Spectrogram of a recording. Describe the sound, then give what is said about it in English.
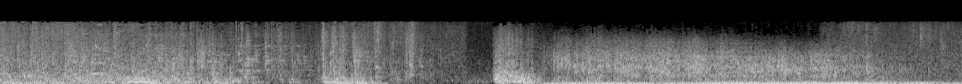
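A tree smashes through a kitchen wall with a heavy, roaring crash, splintering debris amid steady storm rain and wind; the noise briefly drops, then surges back loud and sustained. “They look towards the kitchen window and Danny pulls Bean to safety as a tree crashes in.”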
